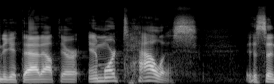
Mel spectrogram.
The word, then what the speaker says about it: Immortalis: then with much consideration I decided to change the pronunciation to the modern English pronunciation of Immortalis so I just wanted to get that out there Immortalis is the name of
